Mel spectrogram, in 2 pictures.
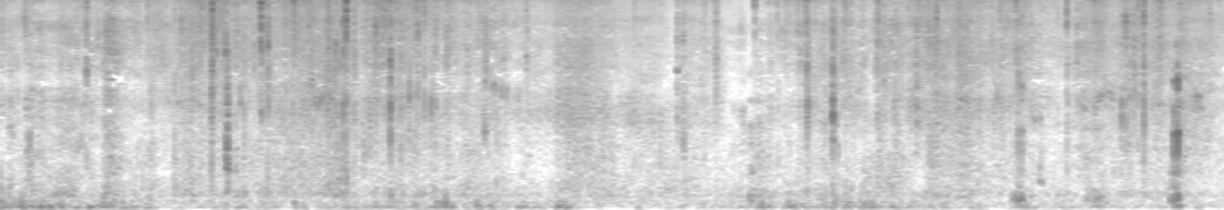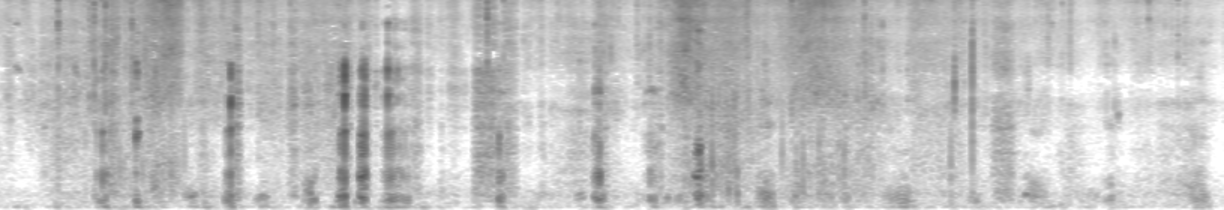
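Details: Six male rare breed Oxford Sandy and Black pigs, content, foraging outdoors in winter between storms; many short soft grunts and snuffles scattered throughout, mixed with crunching and rustling from rooting in the ground.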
